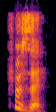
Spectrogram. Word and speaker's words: faisaient: il est le pluriel faisaient again je tue elle est il plurielle c'est la même prononciation la prononciation c'est faisait maintenant on va conjuguer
